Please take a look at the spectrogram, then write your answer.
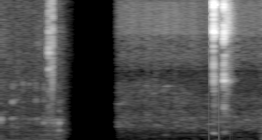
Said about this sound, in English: Just getting into moaning about his clicking pen, then, will not you? First, I was I was moaning about his clicking pens.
